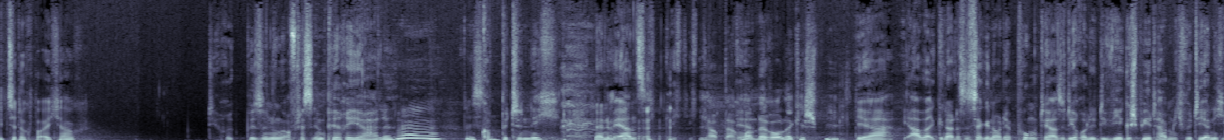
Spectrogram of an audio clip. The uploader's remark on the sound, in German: Live aufgenommen in der Fondation Suisse in Paris. Ein Gebäude, gebaut vom Schweizer Star-Architekten Le Corbusier.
